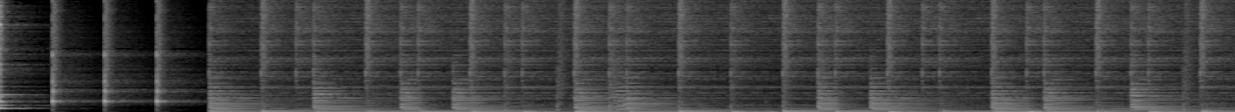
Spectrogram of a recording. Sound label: horns backing track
